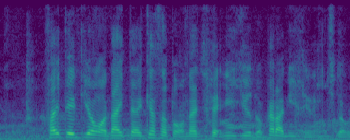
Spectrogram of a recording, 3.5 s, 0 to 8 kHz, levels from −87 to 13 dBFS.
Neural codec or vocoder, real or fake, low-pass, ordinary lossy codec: codec, 16 kHz, 2 kbps, FunCodec, trained on LibriTTS, 25 frames a second; fake; none; none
